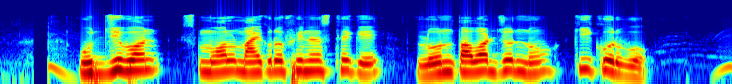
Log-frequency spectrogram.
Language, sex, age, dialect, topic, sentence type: Bengali, male, 25-30, Northern/Varendri, banking, question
